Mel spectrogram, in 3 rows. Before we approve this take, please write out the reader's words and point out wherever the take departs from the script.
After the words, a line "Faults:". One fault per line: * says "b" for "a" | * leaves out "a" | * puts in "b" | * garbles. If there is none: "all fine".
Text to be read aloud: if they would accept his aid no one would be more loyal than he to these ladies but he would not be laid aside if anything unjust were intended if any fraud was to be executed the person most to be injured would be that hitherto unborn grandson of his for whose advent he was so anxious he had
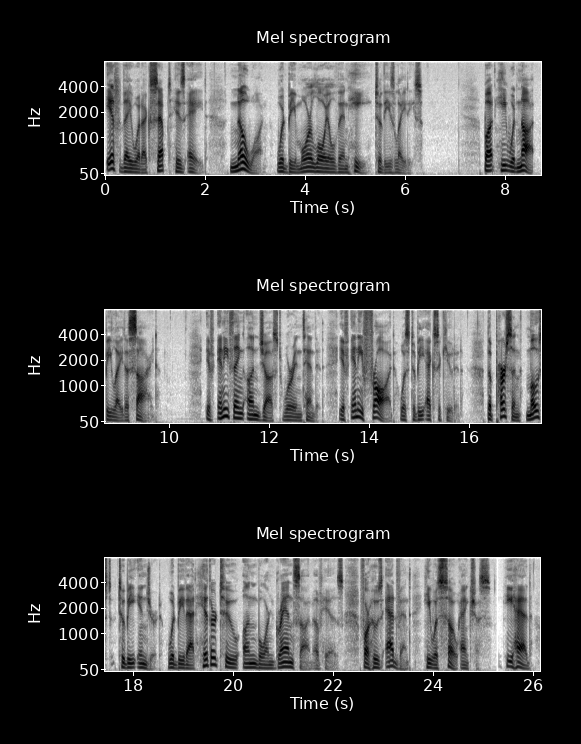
if they would accept his aid no one would be more loyal than he to these ladies but he would not be laid aside if anything unjust were intended if any fraud was to be executed the person most to be injured would be that hitherto unborn grandson of his for whose advent he was so anxious he had
Faults:
all fine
